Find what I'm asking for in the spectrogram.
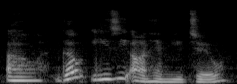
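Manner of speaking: gentle mother. Acted. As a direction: soften them like a kind mother. Mother defends her son.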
